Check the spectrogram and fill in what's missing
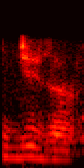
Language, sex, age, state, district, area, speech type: Hindi, male, 30-45, Uttar Pradesh, Hardoi, rural, conversation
